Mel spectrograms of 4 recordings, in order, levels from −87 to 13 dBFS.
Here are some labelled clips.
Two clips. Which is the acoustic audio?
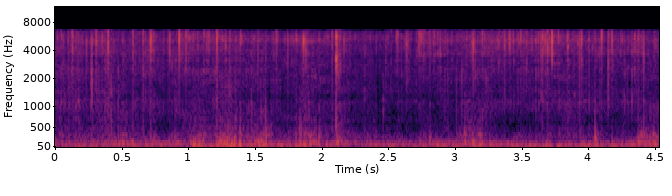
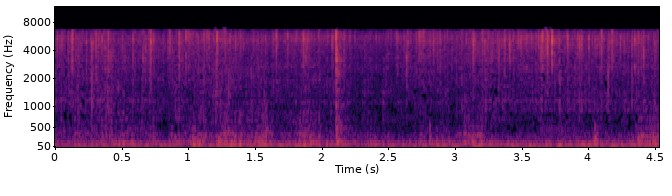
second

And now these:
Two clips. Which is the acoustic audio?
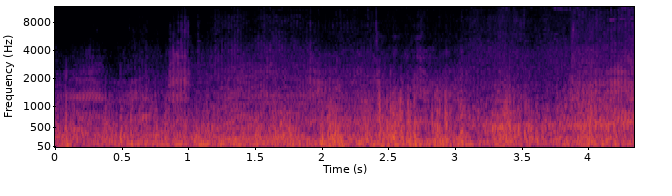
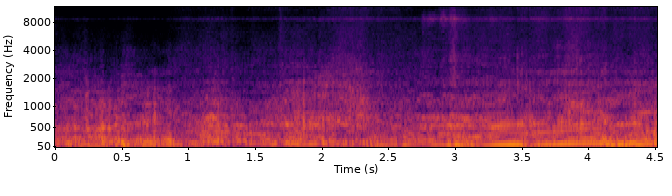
first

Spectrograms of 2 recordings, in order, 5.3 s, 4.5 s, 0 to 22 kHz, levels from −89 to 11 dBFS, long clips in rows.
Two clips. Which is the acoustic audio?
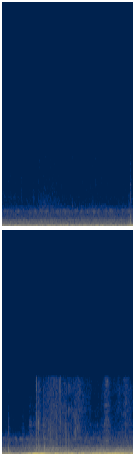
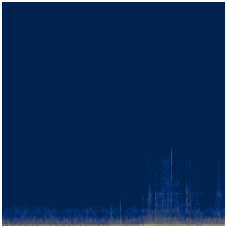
first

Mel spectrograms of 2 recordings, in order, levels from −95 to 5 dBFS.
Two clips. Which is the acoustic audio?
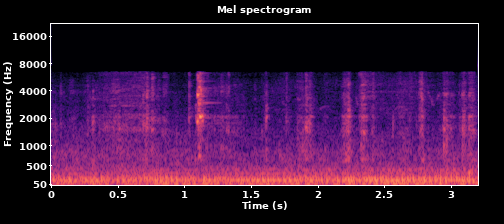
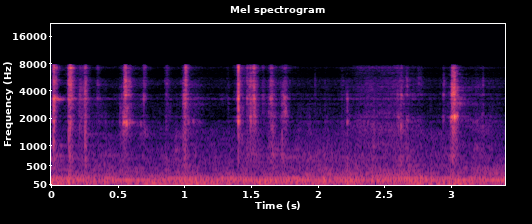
first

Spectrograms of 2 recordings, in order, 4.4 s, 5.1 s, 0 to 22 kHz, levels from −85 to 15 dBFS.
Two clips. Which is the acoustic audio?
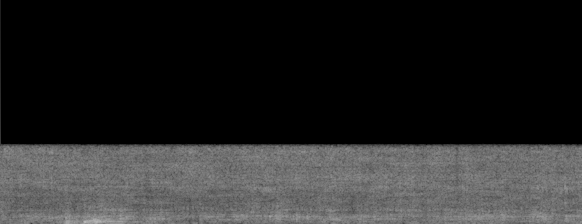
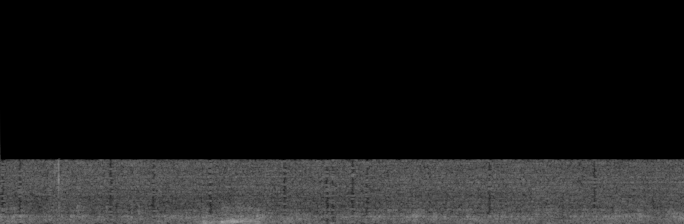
second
